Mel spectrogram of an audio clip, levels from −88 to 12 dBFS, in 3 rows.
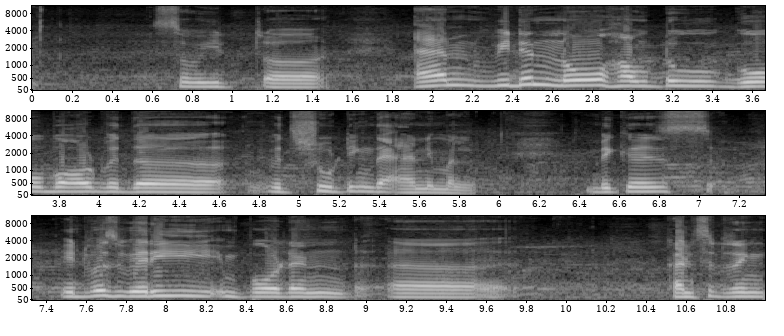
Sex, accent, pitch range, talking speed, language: male, native, 155-185 Hz, 130 wpm, Hindi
